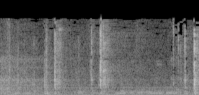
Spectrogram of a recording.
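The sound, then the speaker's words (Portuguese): Tab key tapped repeatedly on a computer keyboard to close a small window: a few faint, sharp clicks at irregular spacing, with no talk. “Vou dar Tab até fechar.”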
